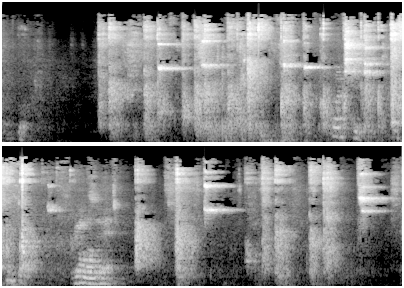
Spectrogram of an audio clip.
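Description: Table tennis rally: the ball clicking off the table and the bats in quick succession, several hits leaving a short high ring, starting about a second in.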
